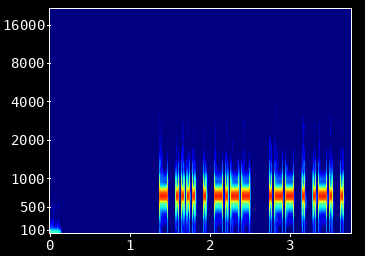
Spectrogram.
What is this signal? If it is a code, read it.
Morse code, heard as a keyed tone, about 36 wpm, 700 Hz. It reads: THEY WERE
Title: Sentences from Top 1600 Words 35wpm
